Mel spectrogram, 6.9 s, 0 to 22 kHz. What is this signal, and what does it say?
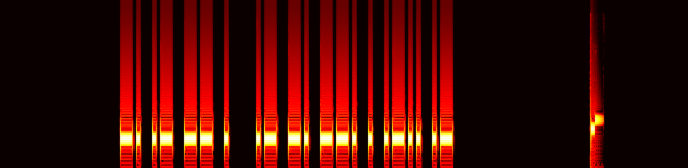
Morse code, heard as a keyed tone, about 30 wpm, 700 Hz. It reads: NAME ANGELA
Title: K1USN SST QSO Practice 30wpm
